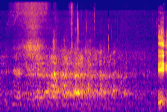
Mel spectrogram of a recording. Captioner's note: laughter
